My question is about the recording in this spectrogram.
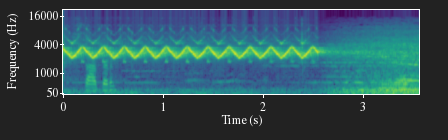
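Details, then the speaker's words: KTM Duke 200 with a newly installed MP 1-way alarm, armed in silent mode, ignition switched on and starter pressed: loud warbling siren rising and falling about twice a second; alarm triggered, engine immobilised from starting. "Tapi saat terjadi leter t Kontak Pak saya mesin tidak bisa dihidupkan"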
